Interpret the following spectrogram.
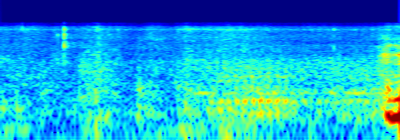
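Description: Quiet room tone in a pause between speech, with a faint steady hum about a second in. A voice starts just at the end.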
